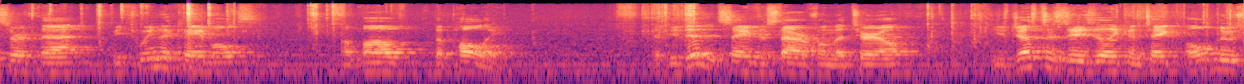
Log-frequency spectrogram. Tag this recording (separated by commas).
Speech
